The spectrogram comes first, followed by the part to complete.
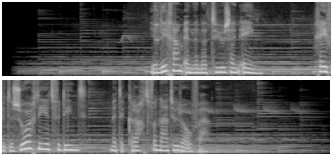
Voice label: voice over; Naturova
